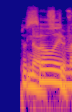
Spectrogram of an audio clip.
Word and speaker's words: pozole: My wife makes awesome beef soup and pozole. – Mm. – Did I say that right? – Pozole, yes. Mm-hmm.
